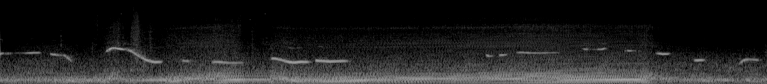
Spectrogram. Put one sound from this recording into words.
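A motorcycle engine revs loudly, then cuts out.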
